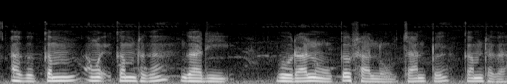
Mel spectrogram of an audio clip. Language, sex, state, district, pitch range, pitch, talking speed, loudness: Wancho, male, Arunachal Pradesh, Longding, 135-170 Hz, 150 Hz, 130 wpm, -14 LUFS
